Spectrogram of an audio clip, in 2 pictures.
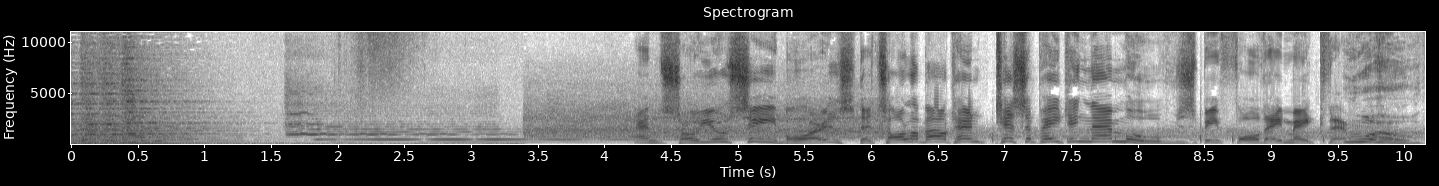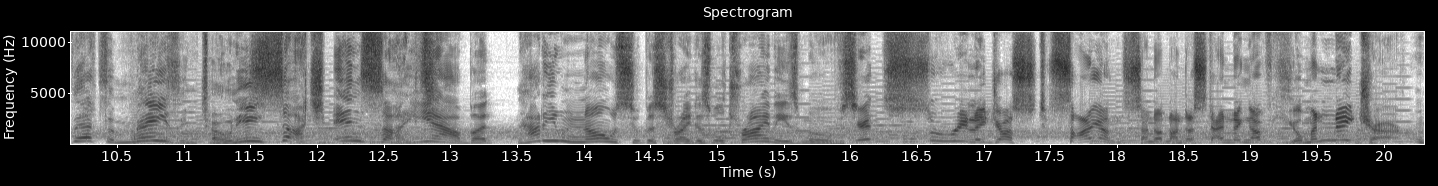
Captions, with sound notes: (crowd cheering) - And so you see, boys, it's all about anticipating their moves before they make them. - Whoa! That's amazing, Tony! - Such insight! - Yeah! But... how do you know Supa Strikas will try these moves? - It's really just science and an understanding of human nature.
